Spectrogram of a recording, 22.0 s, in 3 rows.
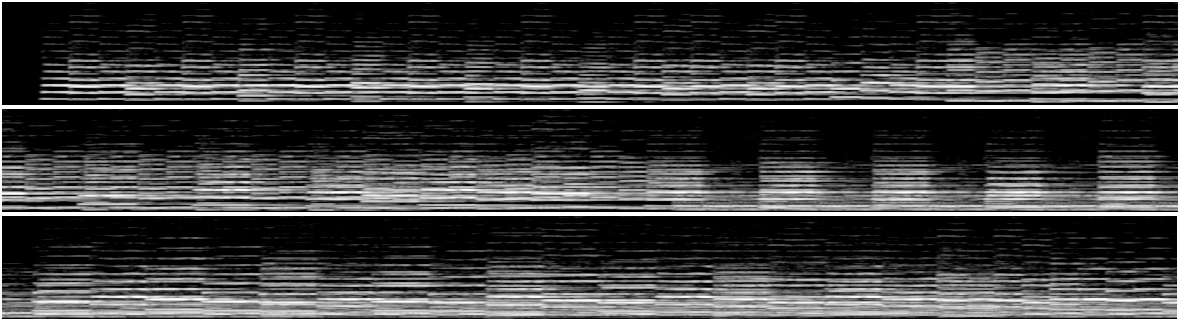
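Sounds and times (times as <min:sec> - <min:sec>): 
woodwind trio playing a fugue in a major key: 0:00.3 - 0:22.0.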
